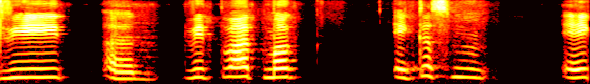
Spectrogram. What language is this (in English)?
Sanskrit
